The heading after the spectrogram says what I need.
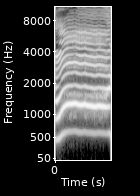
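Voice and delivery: loud, high dramatic gasp; excited gasp. Real, not acted. Reacting to dramatic parting.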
